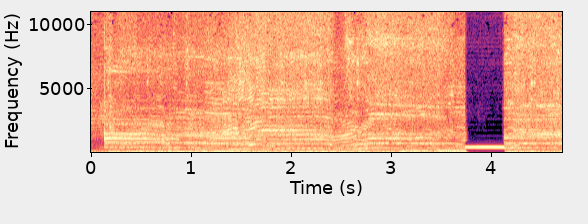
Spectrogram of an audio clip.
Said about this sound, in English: what could have possibly gone down at a … concert that would lead to their own fans booing them?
